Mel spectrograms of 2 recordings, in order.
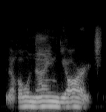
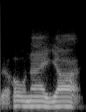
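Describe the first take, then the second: First: The last word ends with an s sound. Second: The last word ends without an s sound. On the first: The speaker calls it right. "pronounce them correctly" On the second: The speaker calls it wrong. "Don't say"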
